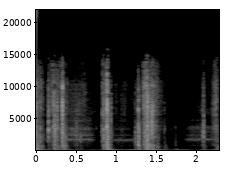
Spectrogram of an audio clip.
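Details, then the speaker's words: 2000-2007 Ford Focus after replacing the damper door switch on the middle HVAC knob, which had been spinning freely: short whirring bursts behind the dash that stop cleanly each time, the blend door moving normally. "you can even test it you can even test it there we can hear the blend door moving around"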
